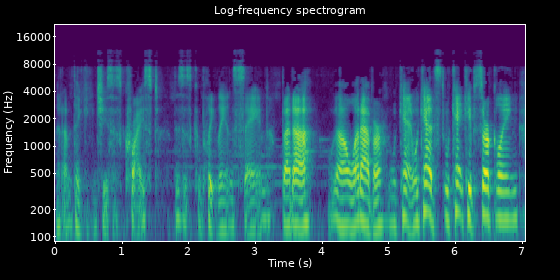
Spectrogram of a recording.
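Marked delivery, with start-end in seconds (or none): 0.6-3.2 muttered disbelief. Retold or imitated. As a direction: mutter it under your breath, aghast. Muttered thought of alarmed passenger.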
